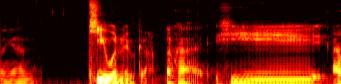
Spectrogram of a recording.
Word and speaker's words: Kiwanuka: Kiwanuka.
